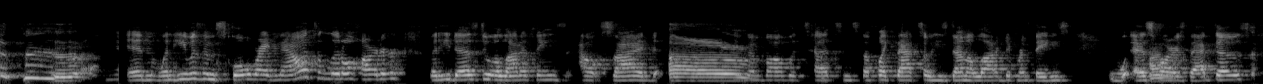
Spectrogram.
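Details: Adult woman speaking; normal speech.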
